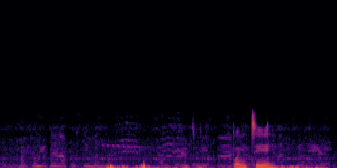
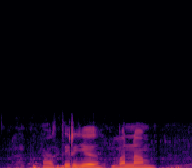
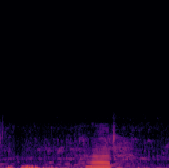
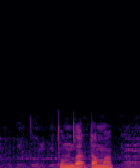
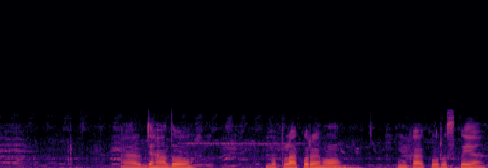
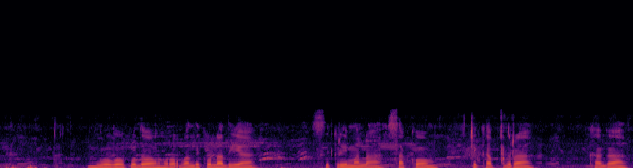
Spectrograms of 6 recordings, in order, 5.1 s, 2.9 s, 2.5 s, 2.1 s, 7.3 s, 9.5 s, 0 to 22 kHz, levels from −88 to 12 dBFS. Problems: constant background noise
